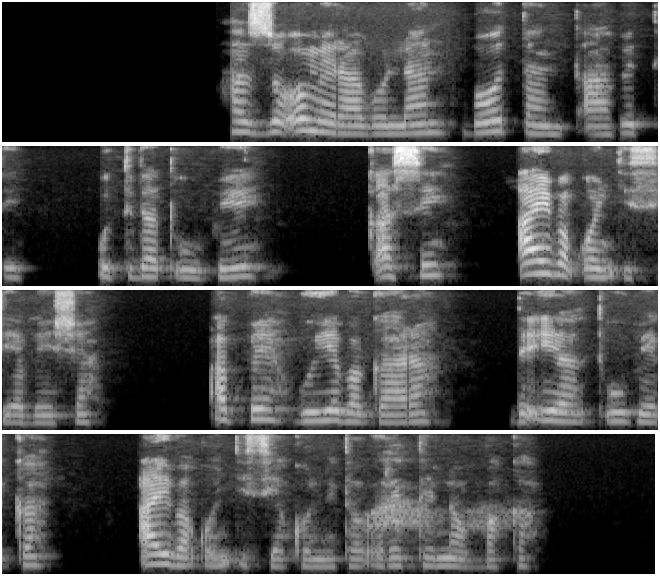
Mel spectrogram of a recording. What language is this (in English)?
Wolaytta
